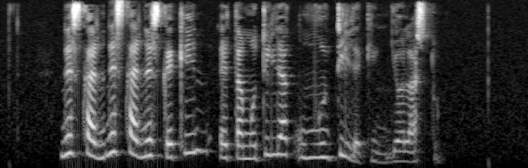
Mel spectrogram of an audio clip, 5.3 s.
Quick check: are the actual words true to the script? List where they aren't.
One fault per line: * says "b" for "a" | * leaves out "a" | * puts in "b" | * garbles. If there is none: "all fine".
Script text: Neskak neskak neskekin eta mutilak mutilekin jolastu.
all fine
